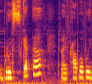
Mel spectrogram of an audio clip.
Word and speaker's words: bruschetta: In America we just call this "brew-shetta", but in Italy they call it "brew-sket-ta" and I probably butchered that yet again.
